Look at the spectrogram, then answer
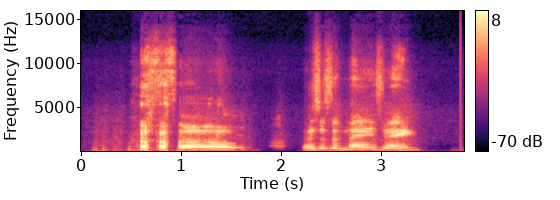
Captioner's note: chuckles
